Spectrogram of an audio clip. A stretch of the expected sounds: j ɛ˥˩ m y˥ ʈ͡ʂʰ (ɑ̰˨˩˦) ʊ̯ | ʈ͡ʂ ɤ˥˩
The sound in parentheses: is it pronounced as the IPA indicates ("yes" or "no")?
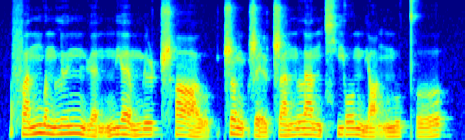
no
